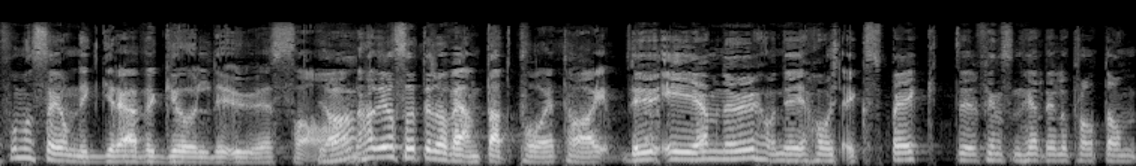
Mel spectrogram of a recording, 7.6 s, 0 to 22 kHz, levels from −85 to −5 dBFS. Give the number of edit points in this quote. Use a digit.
1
